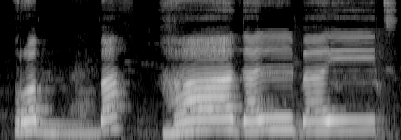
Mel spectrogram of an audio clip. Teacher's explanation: را کو موٹا پڑھنا ہے اور با مشدد ہے، را کو با کے ساتھ تھوڑی دیر ملانا ہے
